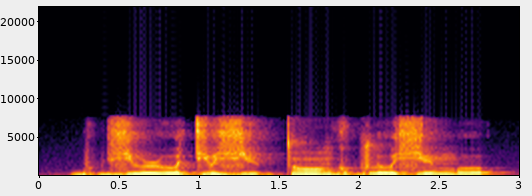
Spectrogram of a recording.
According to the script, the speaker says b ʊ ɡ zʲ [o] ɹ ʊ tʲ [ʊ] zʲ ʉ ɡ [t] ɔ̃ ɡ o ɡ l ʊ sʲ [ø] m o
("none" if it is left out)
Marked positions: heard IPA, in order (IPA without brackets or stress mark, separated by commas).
u, u, t, ø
